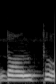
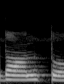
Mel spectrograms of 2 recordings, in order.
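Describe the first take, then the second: Both takes have the same delivery.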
